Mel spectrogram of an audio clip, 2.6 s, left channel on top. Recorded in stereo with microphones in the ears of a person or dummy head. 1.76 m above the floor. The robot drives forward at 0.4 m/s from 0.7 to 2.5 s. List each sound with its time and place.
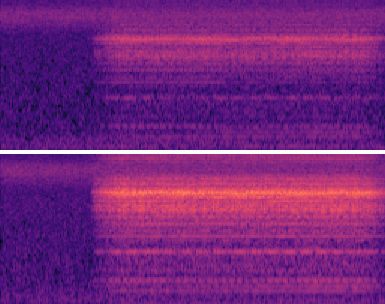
Only background noise.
